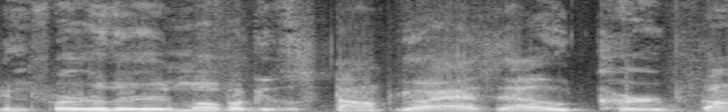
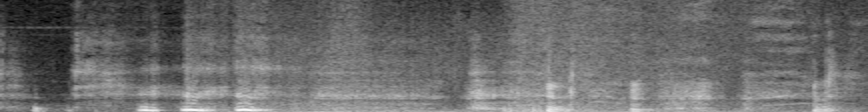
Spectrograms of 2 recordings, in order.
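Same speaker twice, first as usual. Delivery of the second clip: incredulous laugh; 3 dB quieter than usual. Real, not acted. Disbelief at the apology.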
